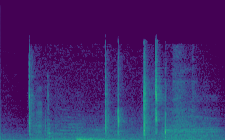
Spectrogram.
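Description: Computer keyboard keys pressed a handful of times: separate, sharp clicks spread over two seconds.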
